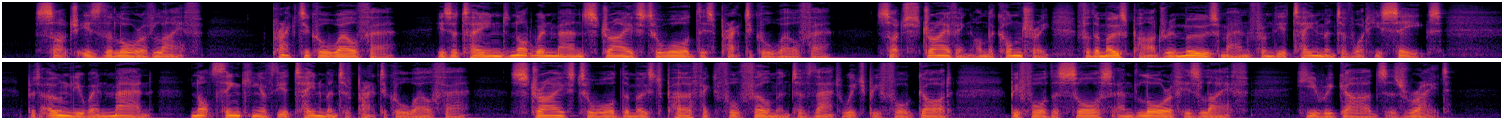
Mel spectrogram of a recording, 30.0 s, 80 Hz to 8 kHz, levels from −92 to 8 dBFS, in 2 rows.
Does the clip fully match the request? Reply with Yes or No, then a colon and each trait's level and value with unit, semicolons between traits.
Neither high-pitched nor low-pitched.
No: very low, 90 Hz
